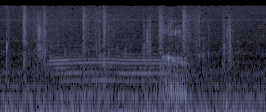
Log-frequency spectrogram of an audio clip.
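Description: A pig grunting in Minecraft, a short low nasal grunt with a wavering tone, heard once near the middle over a steady background of game ambience, moderately loud and without talking.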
